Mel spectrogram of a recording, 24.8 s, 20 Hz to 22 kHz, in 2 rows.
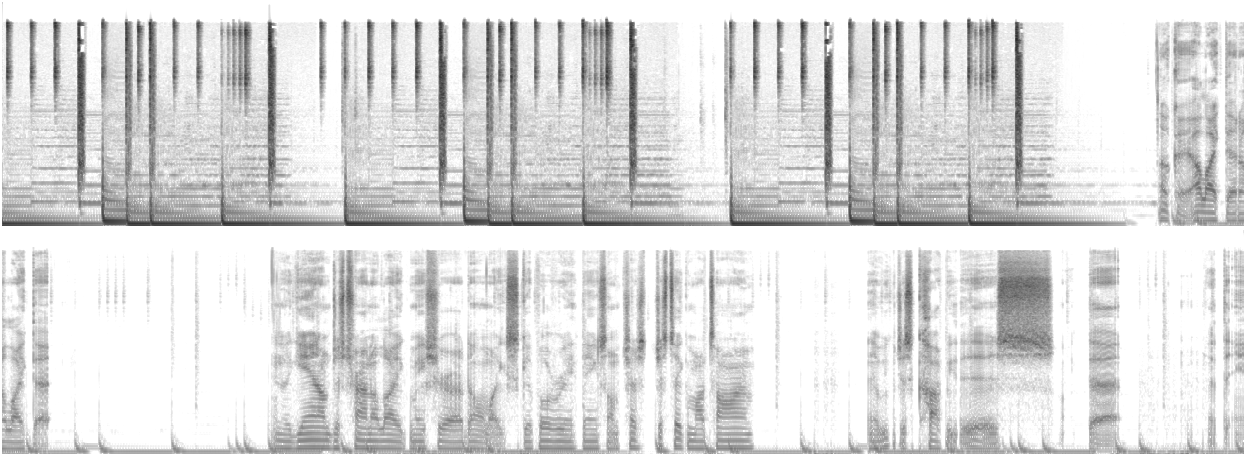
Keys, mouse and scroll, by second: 0.1 ctrl+click, 1.1 right click, 2.8 space, 3.4 space, 4.7 space, 4.9 ctrl+click, 5.3-6.0 alt+scroll up 5, 6.6-7.0 alt+scroll up 1, 6.6 space, 7.0 alt+scroll down 1, 7.2 space, 7.9 right click, 10.8 space, 12.1 ctrl+2, 12.8 ctrl+click, 13.5-14.2 alt+scroll up 1, 14.3 ctrl+click, 14.7-15.2 alt+scroll up 1, 15.2 ctrl+click, 16.5-17.1 alt+scroll up 1, 17.1 ctrl+click, 17.5-18.2 alt+scroll down 2, 18.2 ctrl+click, 19.1 shift+click, 20.3 shift+right click, 21.1 ctrl+click, 22.1 shift+click, 24.1 shift+2, 24.4 shift+click.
